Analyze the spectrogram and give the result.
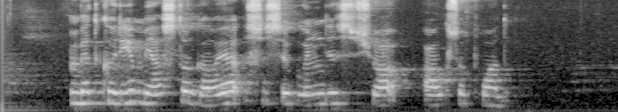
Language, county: Lithuanian, Kaunas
